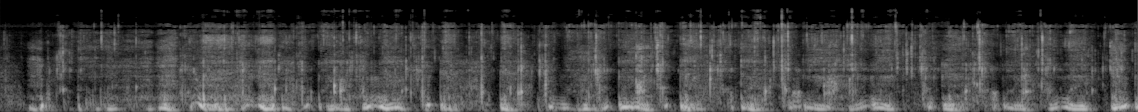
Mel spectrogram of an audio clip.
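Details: Dog named Max lapping at a bumpy orange food mat coated first with eggs, then diluted peanut oil; steady moist licks repeat about twice per second, with tongue clicks and quiet room background.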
